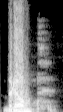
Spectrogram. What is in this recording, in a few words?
fire, west flemish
